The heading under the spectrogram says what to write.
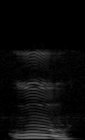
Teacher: When I say that ooh again in boot, the lips are rounded.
